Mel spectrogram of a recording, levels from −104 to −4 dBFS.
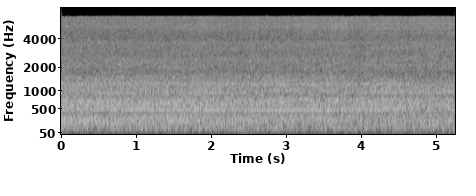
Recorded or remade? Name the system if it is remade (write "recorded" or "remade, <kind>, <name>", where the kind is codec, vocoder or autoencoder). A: recorded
